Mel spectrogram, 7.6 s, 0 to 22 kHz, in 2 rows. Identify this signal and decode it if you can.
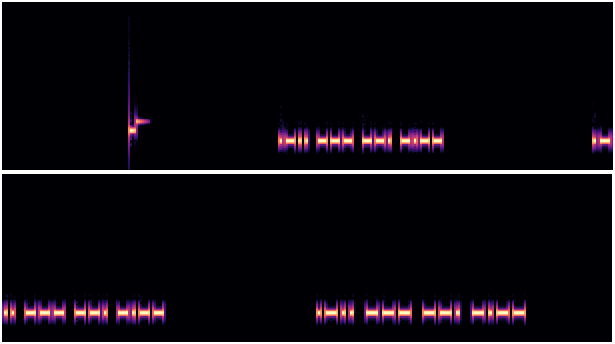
Morse code, heard as a keyed tone, about 56 wpm, 700 Hz. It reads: LOGY LOGY LOGY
